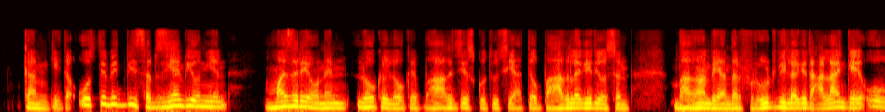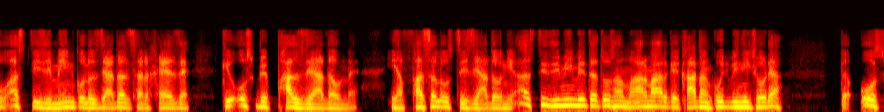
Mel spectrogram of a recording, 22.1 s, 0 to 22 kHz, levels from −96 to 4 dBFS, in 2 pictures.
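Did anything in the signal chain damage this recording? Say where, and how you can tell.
Yes, Opus compression damages the speech throughout the clip, at the codec stage. Nothing reaches above about 8.1 kHz, a wideband cut, and the speech sounds rough and grainy, with noisy fill where detail should be. That is likely Opus in its CELT music mode, which pointed to a very low bitrate of around 12 kbps. Starved of bits, it keeps each band's energy but fills the bands with folded or noise content instead of the true detail.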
